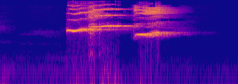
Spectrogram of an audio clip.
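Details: Orange-headed thrush ngeplong therapy phrase meant to prompt another thrush to answer: a single loud whistled phrase of two rich, buzzy-edged notes, the second dropping lower, lasting about one second.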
